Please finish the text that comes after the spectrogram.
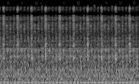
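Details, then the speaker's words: Mercedes Vito OM646 diesel at idle: quick, even puffing tick about seven times a second over the diesel clatter; injector seals on cylinders 1 and 2 leaking (chuffing), 3 and 4 seem fine. "So we've definitely got number 1 leaking. Number 2 is definitely leaking. I think 3 and 4 are alright."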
